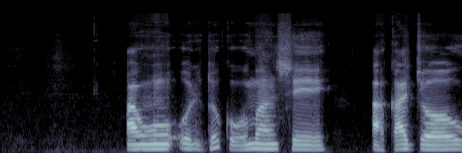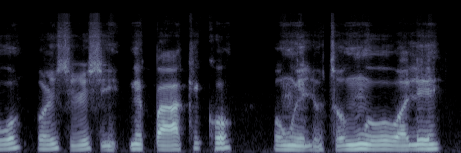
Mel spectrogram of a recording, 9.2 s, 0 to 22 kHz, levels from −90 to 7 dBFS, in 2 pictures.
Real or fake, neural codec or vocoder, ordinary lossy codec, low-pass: fake; vocoder, 44.1 kHz, 128 mel bands, Pupu-Vocoder; Opus, 24 kbps; 14.4 kHz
